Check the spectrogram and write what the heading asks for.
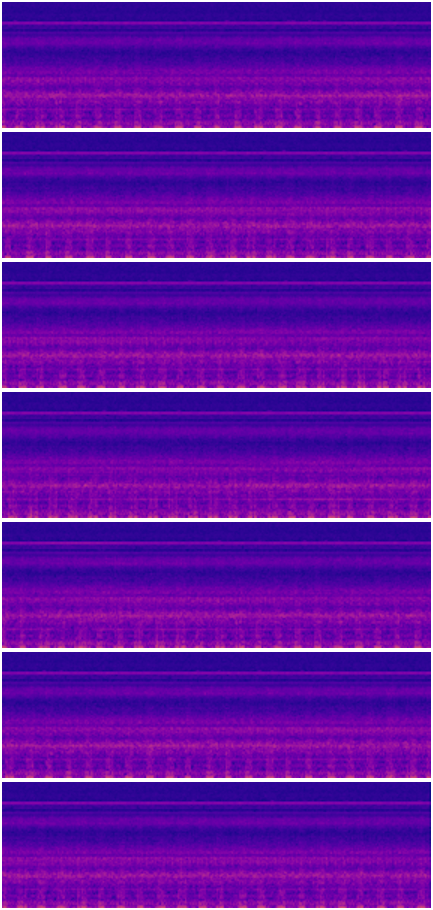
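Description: A small fishing boat's inboard engine running steadily, heard as a rapid, even low throbbing with a faint hum above it.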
